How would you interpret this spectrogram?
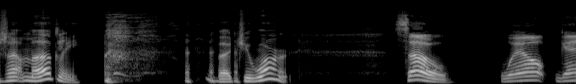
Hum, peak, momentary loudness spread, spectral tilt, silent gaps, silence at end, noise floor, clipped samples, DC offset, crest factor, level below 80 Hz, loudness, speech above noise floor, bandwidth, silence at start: none; -8 dBFS; 21 LU; -4.5 dB/octave; 4.66-4.75 s, 4.90-4.94 s, 5.49-5.53 s; 0 s; -59 dBFS; under 0.1%; under 0.1%; 20 dB; -74 dBFS; -25 LUFS; 34 dB; 13 kHz; 0 s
